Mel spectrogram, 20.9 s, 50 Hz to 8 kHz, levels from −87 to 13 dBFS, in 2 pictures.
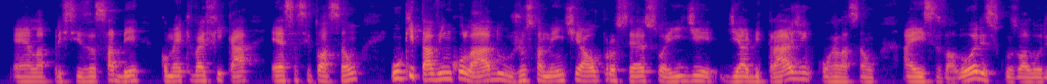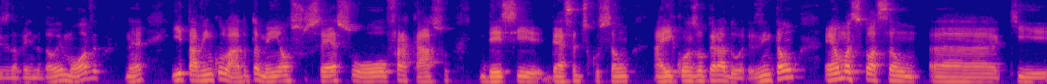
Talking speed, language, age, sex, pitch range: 160 wpm, Portuguese, 30-49, male, 115-135 Hz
